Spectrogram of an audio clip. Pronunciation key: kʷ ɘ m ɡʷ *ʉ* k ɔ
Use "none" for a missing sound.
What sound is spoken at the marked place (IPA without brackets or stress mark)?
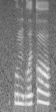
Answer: ɘ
